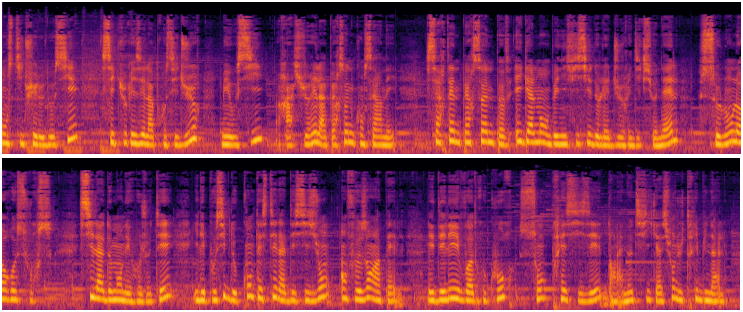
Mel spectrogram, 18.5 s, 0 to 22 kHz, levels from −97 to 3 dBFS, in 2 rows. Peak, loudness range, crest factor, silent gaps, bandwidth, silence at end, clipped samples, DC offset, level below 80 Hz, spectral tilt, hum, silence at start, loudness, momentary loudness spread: -4 dBFS; 1 LU; 14 dB; none; 17 kHz; 0 s; under 0.1%; under 0.1%; -46 dBFS; -5 dB/octave; none; 0 s; -18 LUFS; 6 LU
